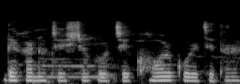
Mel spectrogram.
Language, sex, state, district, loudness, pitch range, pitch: Bengali, female, West Bengal, Dakshin Dinajpur, -25 LUFS, 170-180 Hz, 175 Hz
